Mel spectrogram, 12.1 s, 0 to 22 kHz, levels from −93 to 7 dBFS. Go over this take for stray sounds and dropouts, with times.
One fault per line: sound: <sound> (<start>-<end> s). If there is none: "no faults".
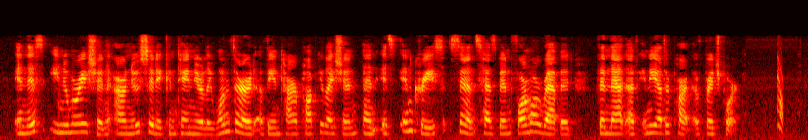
sound: chirp (11.7-11.7 s)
